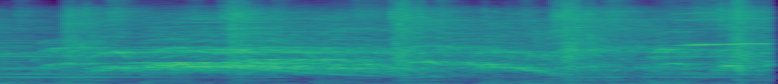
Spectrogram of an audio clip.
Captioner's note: cheering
